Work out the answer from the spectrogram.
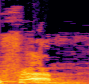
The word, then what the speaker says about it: from: Where are you from? Where are you from? Esse O do from aberto. From.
